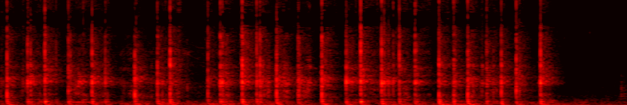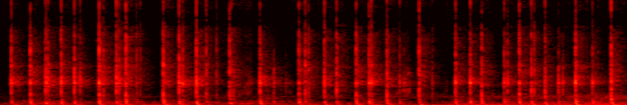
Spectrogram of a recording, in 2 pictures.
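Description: Long acrylic nails rapidly tap and flick along the edge and face of a thin, solid, flat printed white cardboard card, a Disney product backing held in the hand. Dozens of short, dry, bright clicks come in quick bursts, with a brief pause just before the four-second mark before the tapping resumes.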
